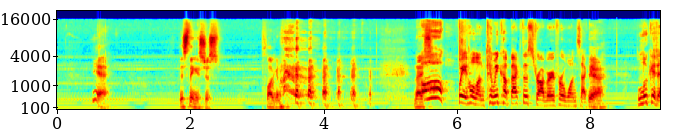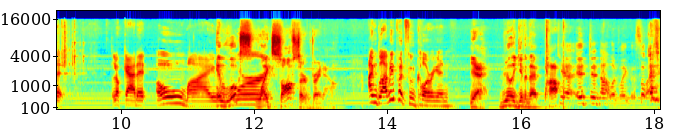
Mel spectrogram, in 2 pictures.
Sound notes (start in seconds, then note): 3.4 laughs; 4.8 gasps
